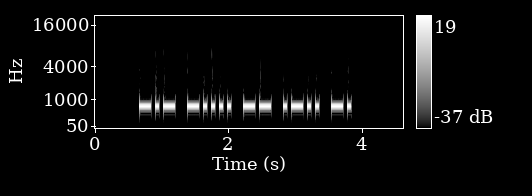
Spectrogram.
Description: Morse code, heard as a keyed tone, about 20 wpm, 700 Hz. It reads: K6MLN
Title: USA Call Signs - 5 Characters - 8x Character Spacing - 20wpm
